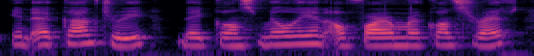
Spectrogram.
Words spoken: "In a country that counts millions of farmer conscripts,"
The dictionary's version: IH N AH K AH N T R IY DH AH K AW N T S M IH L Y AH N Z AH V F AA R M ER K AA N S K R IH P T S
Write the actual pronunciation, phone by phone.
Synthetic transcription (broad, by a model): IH N AH K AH N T R IY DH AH K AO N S M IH L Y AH N AH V F AA R M ER K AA N S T R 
